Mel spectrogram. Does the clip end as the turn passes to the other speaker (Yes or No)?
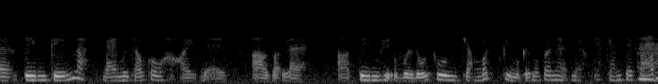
Yes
